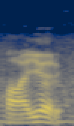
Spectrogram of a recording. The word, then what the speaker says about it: hire: एंड HIRE हीरे, हीरे नहीं पढ़ेंगे, क्या पढ़ेंगे हायर, हायर मीन्स होता है किराए पर लेना, जैसे टैक्सी हायर करते हैं ना।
